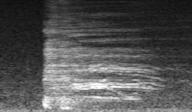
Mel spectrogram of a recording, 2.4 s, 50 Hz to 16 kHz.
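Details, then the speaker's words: A sudden hard blast of air tailing off over about 1.5 seconds: a forced expiratory (FVC) blow into a Welch Allyn PC-based SpiroPerfect spirometer sensor, blown as forcefully and long as possible after a full breath in, during a user-guide demonstration. "place the sensor in their mouth before blowing out as forcefully and for as long as possible before their volume is used up"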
